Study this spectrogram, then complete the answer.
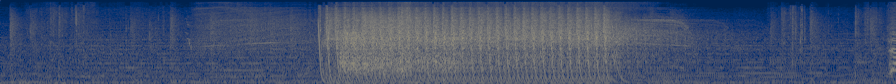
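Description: Sustained automatic gunfire in a video game aimed at the Purifier, a loud two-second burst of rapid shots rising sharply over steady game ambience and music, then cutting off.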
